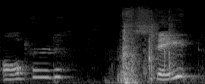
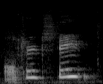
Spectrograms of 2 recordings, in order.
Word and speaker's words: Altar'd State: Oh, I splurged at Altered State. I'm pretty sure that's how you say it, Altered State.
